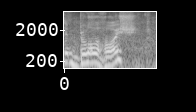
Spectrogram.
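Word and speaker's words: Blåhaj: I believe it's Blahaj, Blahaj. which I think literally translates to blue shark.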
